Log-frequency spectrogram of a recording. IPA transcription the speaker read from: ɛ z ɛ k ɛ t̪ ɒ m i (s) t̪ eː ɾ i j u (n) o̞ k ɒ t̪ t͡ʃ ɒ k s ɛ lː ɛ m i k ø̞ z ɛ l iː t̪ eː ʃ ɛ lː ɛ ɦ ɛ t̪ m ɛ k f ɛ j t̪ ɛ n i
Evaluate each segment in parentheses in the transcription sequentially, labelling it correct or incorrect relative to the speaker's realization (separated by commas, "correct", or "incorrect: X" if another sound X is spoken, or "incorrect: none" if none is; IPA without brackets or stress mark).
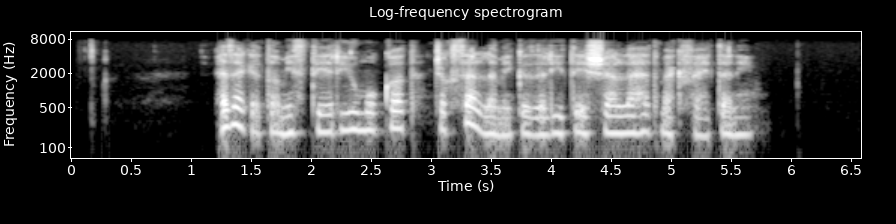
correct, incorrect: m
